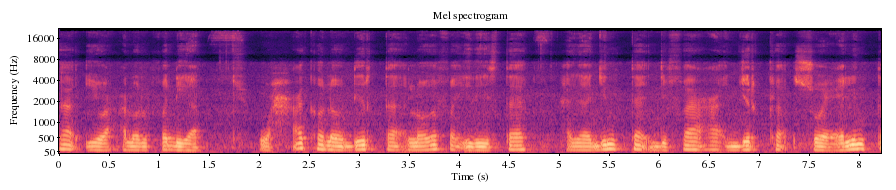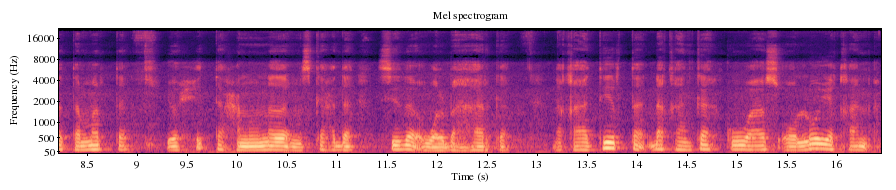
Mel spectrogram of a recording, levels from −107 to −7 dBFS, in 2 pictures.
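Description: No technical faults can be heard anywhere in the speech recording, which stays steady and continuous throughout.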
